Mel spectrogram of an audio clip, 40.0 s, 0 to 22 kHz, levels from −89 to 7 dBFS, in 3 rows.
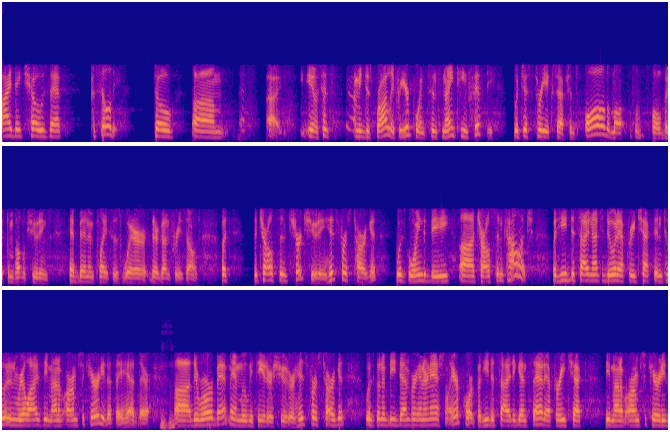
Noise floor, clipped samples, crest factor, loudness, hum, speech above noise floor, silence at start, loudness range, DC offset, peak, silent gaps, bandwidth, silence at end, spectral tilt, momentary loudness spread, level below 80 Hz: -79 dBFS; under 0.1%; 18 dB; -23 LUFS; none; 56 dB; 0 s; 4 LU; under 0.1%; -6 dBFS; none; 3.6 kHz; 0 s; -8.5 dB/octave; 9 LU; -72 dBFS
